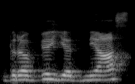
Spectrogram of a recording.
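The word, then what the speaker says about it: dravyayajñās: The sa in between the two words, dravya yajnas tapo yajnaha.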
